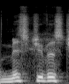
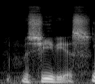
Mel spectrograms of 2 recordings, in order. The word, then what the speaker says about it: mischievous: I sometimes say mischievous. – Yeah. – It's not four syllables, it's three. Mischievous.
